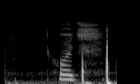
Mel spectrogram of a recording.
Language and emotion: Russian, neutral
